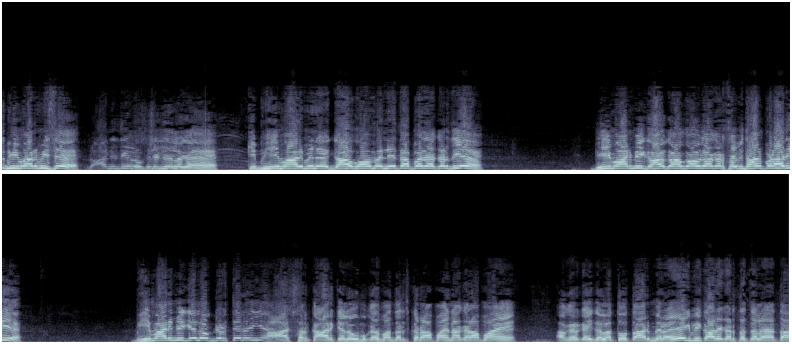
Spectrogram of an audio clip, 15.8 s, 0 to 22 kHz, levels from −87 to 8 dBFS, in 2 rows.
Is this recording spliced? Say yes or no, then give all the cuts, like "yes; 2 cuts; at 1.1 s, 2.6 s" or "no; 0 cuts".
yes; 2 cuts; at 1.3 s, 10.4 s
